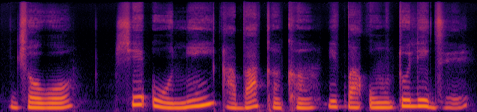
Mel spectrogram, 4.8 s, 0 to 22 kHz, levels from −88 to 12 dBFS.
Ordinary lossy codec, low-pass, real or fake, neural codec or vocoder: none; none; fake; autoencoder, 48 kHz, 32 numbers a frame, DAC-VAE, trained on Japanese speech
